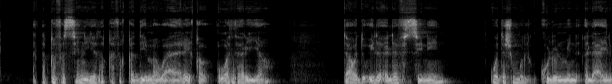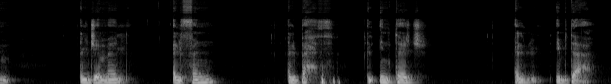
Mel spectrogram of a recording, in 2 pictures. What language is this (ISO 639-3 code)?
arq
